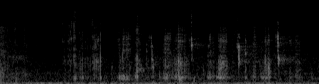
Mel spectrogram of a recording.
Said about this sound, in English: Good crunch, which is key. Are these half dills?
